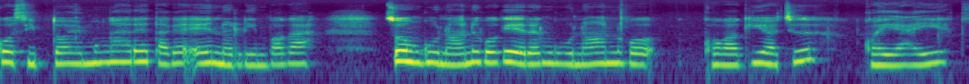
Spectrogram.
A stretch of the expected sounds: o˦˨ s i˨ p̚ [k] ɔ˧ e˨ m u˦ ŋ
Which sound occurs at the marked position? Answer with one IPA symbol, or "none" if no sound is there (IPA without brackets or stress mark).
t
